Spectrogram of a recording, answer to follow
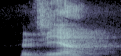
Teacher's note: E nasal, based on the open epsilon E.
